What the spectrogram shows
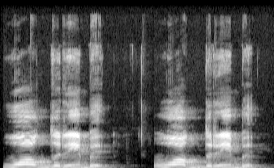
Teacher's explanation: വദ്രിബ്, വദ്രിബ്, ദ്വാദിന് സുക്കൂനുണ്ട്, ഹഫ് സുക്കൂന് കൊടുത്താൽ മതി കേട്ടോ. വദ്രിബ്, ബ കൽക്കലയുടെ ലെറ്ററാണ്, കൽക്കലയുടെ ലെറ്ററായ ബാഇന് നമ്മൾ ഫുള്ള് സുക്കൂന് കൊടുക്കുക കേട്ടോ. ഹാഫ് സുക്കൂന് കൊടുക്കരുത്, കൽക്കലയുടെ ലെറ്റേഴ്സിന് എന്ത് ചെയ്യണം?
